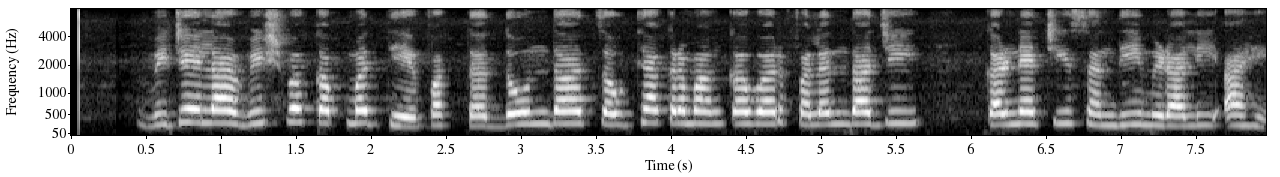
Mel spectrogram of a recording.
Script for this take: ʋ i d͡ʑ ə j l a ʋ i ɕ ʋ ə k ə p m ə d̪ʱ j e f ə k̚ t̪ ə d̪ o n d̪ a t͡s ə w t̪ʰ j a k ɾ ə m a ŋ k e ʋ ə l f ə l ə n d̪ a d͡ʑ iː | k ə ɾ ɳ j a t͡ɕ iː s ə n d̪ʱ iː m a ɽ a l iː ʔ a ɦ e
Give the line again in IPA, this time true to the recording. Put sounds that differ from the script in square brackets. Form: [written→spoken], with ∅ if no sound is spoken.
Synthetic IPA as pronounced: ʋ i d͡ʑ ə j l a ʋ i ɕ ʋ ə k ə p m ə d̪ʱ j e f ə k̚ t̪ ə d̪ o n d̪ a t͡s ə w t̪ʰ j a k ɾ ə m a ŋ k [e→a] ʋ ə [l→ɾ] f ə l ə n d̪ a d͡ʑ iː | k ə ɾ ɳ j a t͡ɕ iː s ə n d̪ʱ iː m [a→i] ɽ a l iː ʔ a ɦ e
